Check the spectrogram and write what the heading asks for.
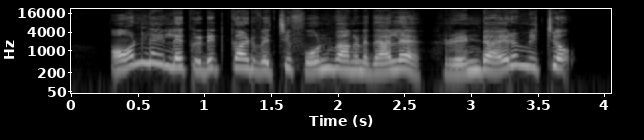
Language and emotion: Tamil, happy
